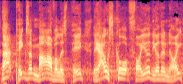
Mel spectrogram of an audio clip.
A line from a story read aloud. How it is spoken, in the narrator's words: he said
